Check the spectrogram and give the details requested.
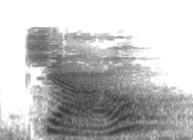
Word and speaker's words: ciao: But if the letter C is followed by the letters E and I, so E and I in Italian, then it will give me the sound ch, like chocolate. So ch, I will say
